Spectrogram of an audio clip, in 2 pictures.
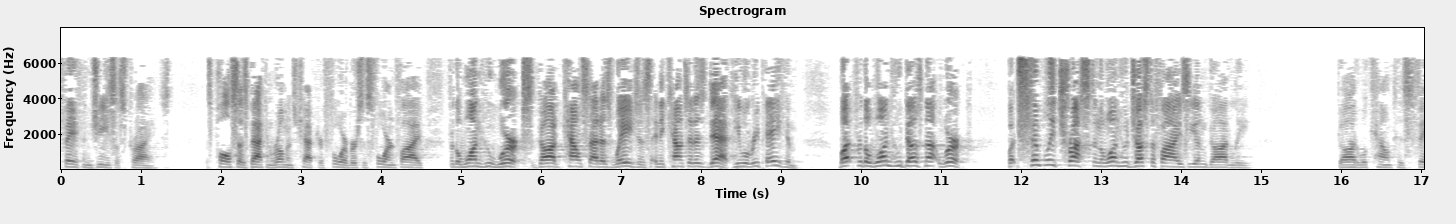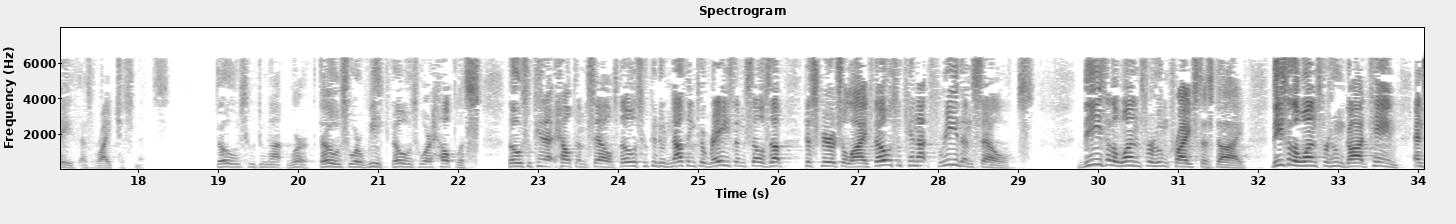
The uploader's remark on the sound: Preached at Escondido URC.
